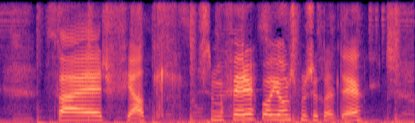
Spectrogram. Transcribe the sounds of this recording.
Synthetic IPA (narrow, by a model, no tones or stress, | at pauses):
θaðɛɾ̥fjat̪l̥sɛmaɾ̥fɛːɾɪhpawjownsmuːsɪkvœlt̪ɪ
